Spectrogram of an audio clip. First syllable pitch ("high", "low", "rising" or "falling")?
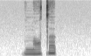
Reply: rising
